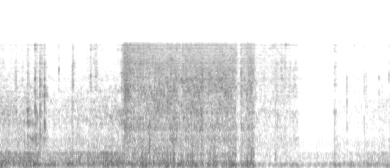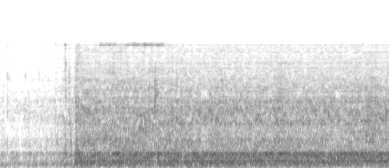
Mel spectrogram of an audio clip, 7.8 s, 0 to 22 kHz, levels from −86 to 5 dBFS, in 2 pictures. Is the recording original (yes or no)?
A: no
